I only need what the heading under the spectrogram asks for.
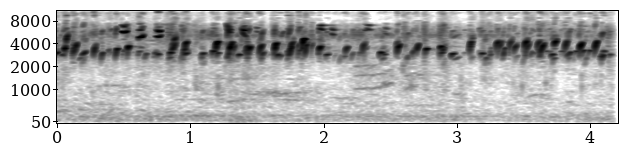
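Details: Captive-bird stimulator recording of European goldfinch song: quick succession of bright chirps and tinkling trills, about three notes per second in loose rhythm, steady and clear over a quiet background.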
